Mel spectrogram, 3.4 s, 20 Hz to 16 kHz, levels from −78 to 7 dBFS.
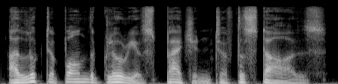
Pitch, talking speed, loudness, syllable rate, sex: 100 Hz, 160 wpm, -17 LUFS, 4.2 syllables/s, male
